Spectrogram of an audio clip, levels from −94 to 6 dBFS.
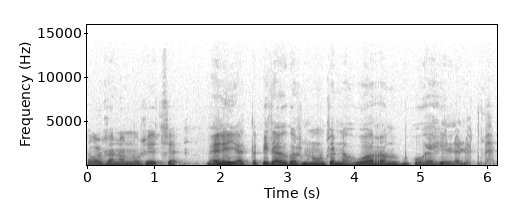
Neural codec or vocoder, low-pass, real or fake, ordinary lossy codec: none; 14.4 kHz; real; MP3, 96 kbps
